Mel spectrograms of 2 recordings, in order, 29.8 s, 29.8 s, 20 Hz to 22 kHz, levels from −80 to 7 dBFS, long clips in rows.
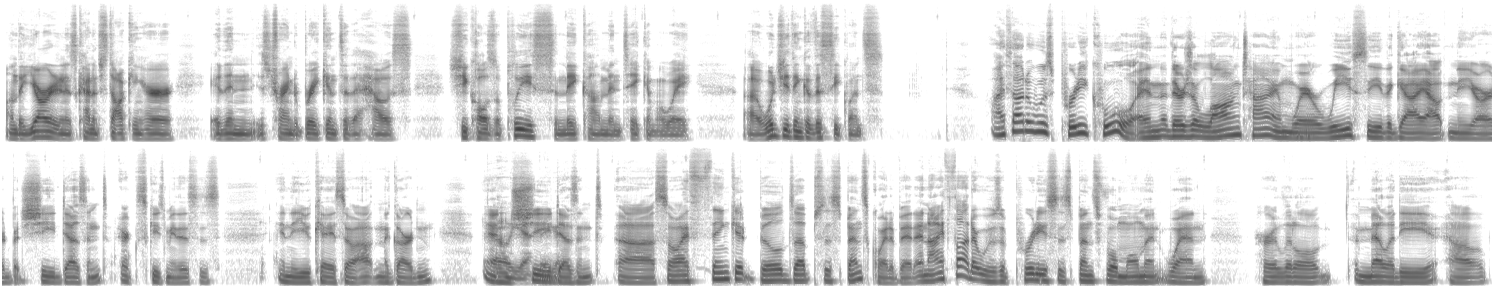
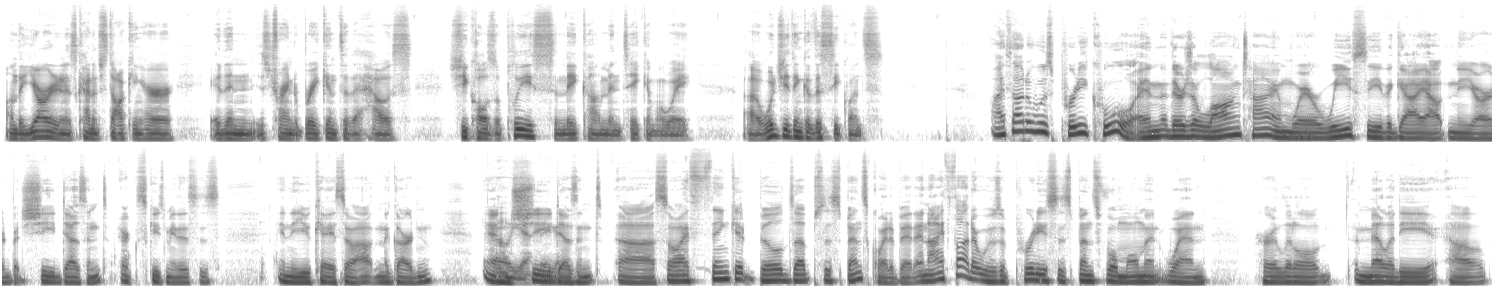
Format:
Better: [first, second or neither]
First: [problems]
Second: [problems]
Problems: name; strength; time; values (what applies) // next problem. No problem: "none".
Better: second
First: thin; somewhat; fading below 750 Hz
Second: none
